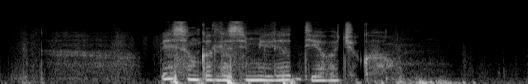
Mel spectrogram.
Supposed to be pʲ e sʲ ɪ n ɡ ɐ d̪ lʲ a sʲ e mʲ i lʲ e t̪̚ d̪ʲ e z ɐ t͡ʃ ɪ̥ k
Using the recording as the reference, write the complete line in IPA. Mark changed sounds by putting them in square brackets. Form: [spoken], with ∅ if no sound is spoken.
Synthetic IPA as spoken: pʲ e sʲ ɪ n [k] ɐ d̪ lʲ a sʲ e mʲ i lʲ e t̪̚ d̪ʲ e [v] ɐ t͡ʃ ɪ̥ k

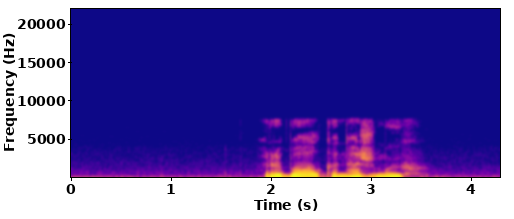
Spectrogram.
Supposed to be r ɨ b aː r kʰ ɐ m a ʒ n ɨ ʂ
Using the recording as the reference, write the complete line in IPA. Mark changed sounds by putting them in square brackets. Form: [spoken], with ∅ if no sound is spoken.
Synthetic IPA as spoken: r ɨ b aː [l] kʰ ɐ [n] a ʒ [m] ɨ [x]

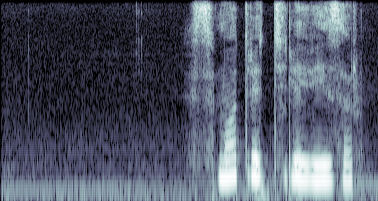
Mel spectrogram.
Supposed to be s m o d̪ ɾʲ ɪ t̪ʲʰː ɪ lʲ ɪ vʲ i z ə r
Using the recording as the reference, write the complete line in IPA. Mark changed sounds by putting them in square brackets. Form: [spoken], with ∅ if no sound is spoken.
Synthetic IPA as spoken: s m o [t̪] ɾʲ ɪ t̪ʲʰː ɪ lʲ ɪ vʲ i z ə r

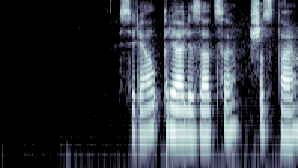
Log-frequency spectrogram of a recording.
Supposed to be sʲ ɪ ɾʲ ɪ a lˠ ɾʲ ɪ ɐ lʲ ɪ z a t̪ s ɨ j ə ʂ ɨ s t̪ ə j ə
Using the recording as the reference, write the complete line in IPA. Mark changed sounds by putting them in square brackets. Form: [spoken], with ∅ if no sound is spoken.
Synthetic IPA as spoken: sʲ ɪ ɾʲ ɪ a lˠ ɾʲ ɪ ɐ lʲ ɪ z a t̪ s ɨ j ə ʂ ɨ s t̪ [a] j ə

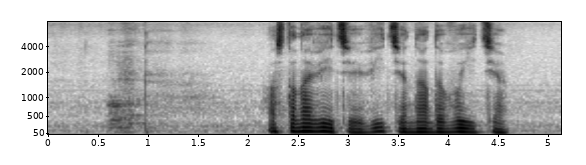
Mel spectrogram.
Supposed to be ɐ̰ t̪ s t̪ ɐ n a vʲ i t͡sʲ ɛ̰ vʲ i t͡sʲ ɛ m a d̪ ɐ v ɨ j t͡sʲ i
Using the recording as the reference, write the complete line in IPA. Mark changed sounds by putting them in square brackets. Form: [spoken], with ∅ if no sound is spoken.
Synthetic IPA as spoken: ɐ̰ [∅] s t̪ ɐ n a vʲ i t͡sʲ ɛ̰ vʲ i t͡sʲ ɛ [n] a d̪ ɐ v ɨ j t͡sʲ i

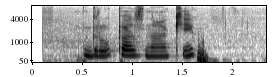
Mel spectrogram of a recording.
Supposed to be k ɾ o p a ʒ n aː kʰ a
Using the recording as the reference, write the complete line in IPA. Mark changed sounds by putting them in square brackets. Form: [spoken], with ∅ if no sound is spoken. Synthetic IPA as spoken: [ɡ] ɾ [u] p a [z] n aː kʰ [i]

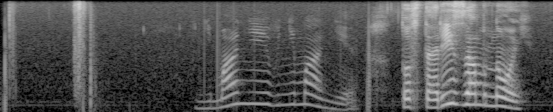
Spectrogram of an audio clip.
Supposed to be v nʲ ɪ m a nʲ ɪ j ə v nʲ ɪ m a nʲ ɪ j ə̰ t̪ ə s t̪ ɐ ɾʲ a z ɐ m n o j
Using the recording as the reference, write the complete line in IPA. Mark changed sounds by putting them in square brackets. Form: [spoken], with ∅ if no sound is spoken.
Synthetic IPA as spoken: v nʲ ɪ m a nʲ ɪ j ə v nʲ ɪ m a nʲ ɪ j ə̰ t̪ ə s t̪ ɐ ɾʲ [i] z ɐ m n o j

